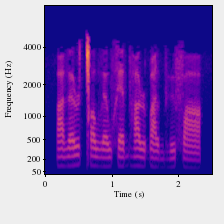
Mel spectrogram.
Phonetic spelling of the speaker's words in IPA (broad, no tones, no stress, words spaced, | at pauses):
ɑðœɹ ǀɔwlœwxɛ bʱɑɹɓɑlbʱʉ fɑ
